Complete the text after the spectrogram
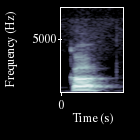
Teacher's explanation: क बोलने में हमारी जीवा ने किसको स्पर्श किया? कंठ को।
